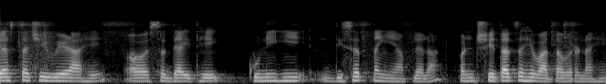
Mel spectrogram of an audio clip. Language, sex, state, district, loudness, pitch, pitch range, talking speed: Marathi, female, Maharashtra, Dhule, -25 LUFS, 155 Hz, 150-170 Hz, 160 wpm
